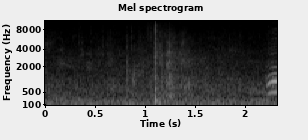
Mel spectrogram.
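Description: A single sharp pop about a second in, a pitched baseball smacking into the catcher's leather mitt, over low ballpark chatter.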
